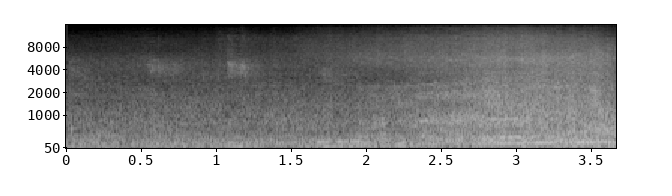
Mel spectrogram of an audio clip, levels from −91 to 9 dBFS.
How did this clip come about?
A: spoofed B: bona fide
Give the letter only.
A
